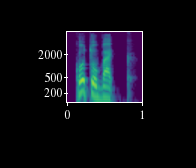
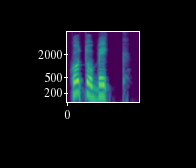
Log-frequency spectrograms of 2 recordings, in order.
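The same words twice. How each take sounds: First: كتبك said kotobak, ending in -ak; masculine you form. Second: كتبك said kotobek, ending in -ek; feminine you form. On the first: Teacher drills the masculine form of your books. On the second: Teacher drills the feminine form of your books. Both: Shown as a demonstration.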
